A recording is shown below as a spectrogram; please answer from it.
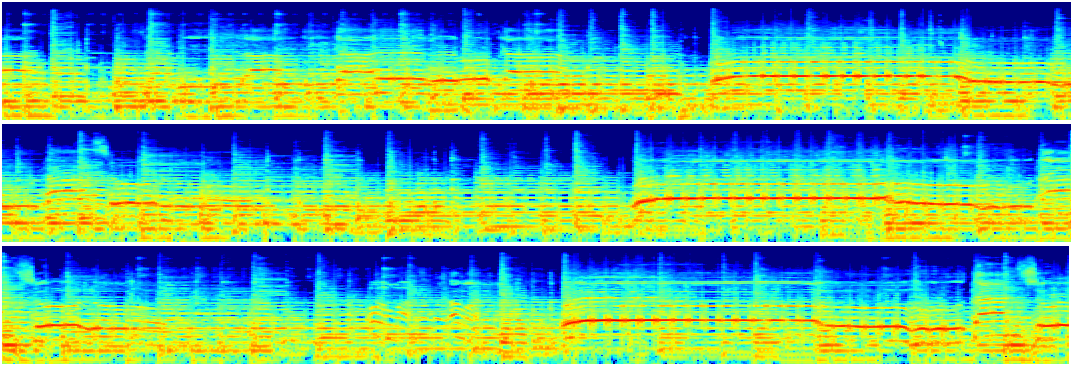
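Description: Live band playing an instrumental passage on strummed acoustic guitars with accordion and electric guitar. A long held melody note returns about every ten seconds.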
